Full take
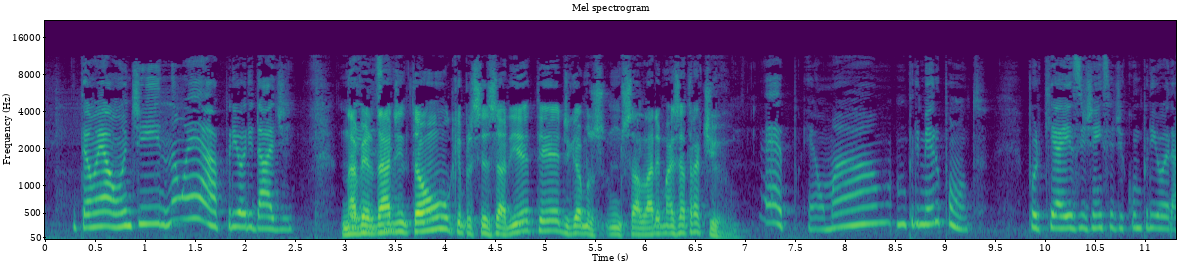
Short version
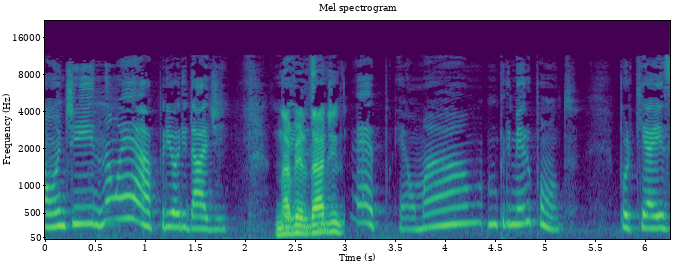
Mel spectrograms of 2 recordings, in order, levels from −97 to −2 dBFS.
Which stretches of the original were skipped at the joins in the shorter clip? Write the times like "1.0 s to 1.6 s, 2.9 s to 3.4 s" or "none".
3.7 s to 7.1 s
